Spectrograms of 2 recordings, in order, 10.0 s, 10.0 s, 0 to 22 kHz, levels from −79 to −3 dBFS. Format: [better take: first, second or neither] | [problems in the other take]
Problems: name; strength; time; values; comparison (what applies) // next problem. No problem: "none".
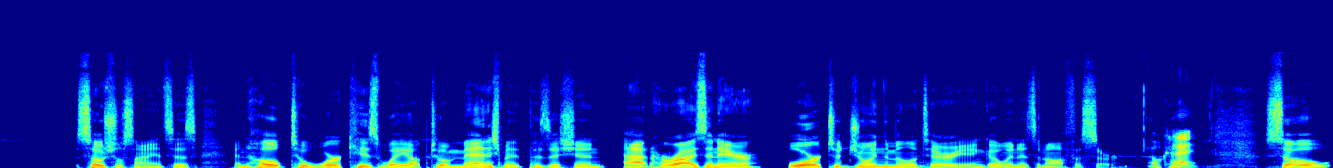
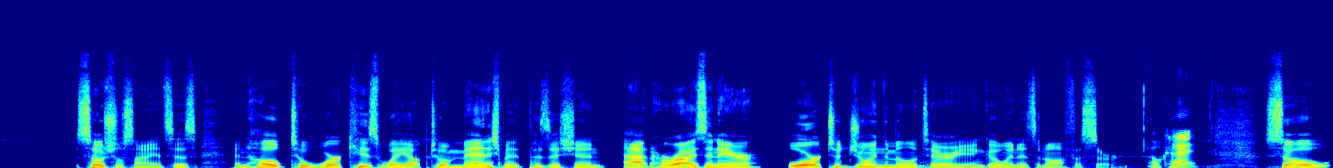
neither | none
